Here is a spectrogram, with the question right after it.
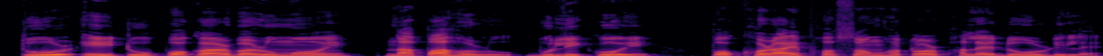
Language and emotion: Assamese, neutral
